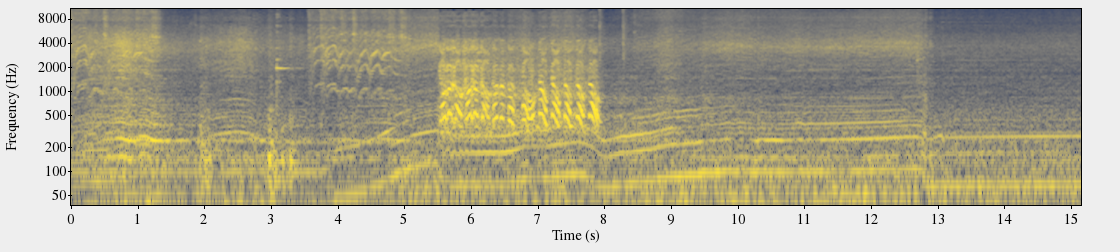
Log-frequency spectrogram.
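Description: A race car engine drones steadily from a game.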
